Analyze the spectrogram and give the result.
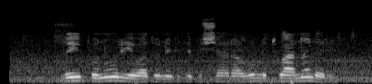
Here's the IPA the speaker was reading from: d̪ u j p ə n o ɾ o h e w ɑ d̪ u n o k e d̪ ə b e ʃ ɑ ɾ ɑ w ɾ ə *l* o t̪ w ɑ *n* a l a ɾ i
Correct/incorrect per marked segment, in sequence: correct, correct

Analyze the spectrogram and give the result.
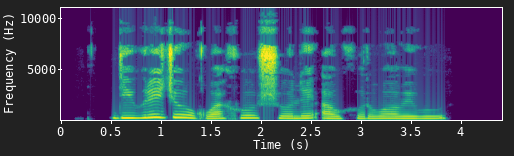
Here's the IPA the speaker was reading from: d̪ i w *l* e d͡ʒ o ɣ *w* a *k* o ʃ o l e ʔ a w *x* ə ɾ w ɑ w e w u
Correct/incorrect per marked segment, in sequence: incorrect, correct, incorrect, correct

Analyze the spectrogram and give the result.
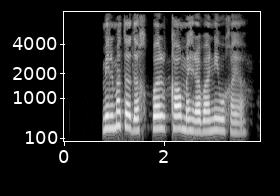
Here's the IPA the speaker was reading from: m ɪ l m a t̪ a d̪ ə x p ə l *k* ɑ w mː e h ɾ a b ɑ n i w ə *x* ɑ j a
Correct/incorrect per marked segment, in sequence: incorrect, correct

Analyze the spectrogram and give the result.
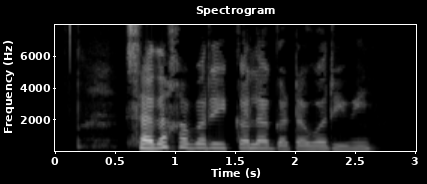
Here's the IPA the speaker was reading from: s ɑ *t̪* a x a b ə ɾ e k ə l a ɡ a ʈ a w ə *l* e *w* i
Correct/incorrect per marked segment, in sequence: incorrect, incorrect, correct

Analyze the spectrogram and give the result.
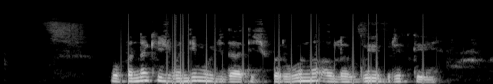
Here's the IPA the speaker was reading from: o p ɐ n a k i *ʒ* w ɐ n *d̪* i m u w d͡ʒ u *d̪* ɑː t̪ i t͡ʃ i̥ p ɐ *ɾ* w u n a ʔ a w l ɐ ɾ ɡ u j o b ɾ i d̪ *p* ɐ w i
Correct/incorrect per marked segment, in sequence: correct, correct, correct, correct, incorrect

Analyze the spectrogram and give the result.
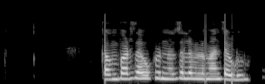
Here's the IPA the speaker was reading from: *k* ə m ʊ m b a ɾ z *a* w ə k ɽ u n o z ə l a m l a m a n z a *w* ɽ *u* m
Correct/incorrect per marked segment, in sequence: correct, correct, correct, correct

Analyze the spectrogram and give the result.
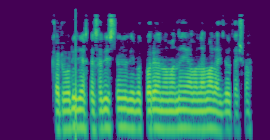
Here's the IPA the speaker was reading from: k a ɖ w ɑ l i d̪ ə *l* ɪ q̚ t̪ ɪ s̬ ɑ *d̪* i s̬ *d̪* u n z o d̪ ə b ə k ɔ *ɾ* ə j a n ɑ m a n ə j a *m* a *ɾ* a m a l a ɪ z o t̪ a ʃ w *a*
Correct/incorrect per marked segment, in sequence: incorrect, correct, incorrect, correct, correct, incorrect, correct

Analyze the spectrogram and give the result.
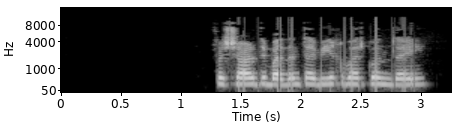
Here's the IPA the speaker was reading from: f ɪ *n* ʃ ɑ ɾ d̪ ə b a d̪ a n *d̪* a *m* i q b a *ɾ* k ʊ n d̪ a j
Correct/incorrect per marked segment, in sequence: incorrect, incorrect, incorrect, correct

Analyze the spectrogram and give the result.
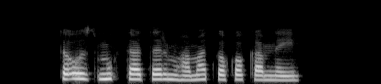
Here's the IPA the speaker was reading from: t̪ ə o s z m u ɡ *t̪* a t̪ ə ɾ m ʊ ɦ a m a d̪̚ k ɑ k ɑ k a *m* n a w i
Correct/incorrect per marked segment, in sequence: correct, correct

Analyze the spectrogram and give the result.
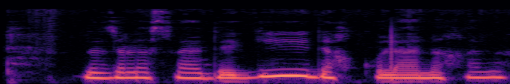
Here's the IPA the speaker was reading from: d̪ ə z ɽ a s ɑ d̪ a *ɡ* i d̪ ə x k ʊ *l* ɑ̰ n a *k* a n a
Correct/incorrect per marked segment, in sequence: correct, correct, incorrect

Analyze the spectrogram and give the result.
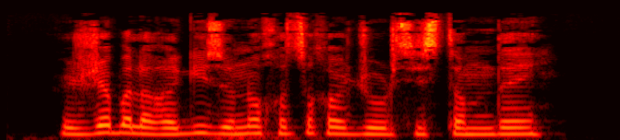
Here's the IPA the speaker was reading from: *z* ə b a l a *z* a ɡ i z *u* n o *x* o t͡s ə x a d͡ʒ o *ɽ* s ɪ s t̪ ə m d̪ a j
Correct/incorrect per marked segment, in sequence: incorrect, incorrect, incorrect, correct, correct

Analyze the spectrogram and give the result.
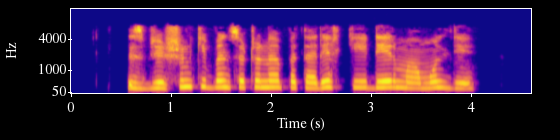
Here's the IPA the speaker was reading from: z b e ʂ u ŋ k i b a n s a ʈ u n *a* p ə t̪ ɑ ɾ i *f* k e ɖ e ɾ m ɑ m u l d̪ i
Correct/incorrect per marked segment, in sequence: correct, incorrect

